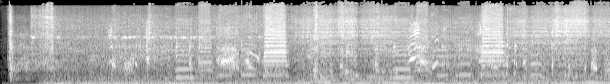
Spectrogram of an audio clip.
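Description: Car horns honk repeatedly in short and sustained blasts over a loud, steady rumble of engines and traffic, with rising and falling engine revs throughout.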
